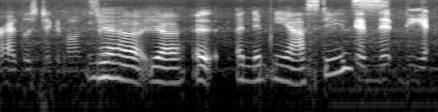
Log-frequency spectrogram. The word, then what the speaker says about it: Enypniastes: Can you help me pronounce the scientific name for headless chicken monster? Yeah, yeah. Enypniastes. Enypniastes.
